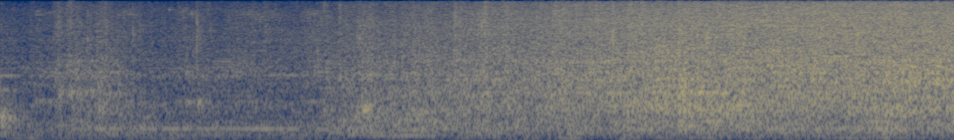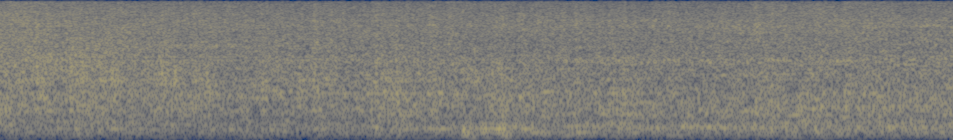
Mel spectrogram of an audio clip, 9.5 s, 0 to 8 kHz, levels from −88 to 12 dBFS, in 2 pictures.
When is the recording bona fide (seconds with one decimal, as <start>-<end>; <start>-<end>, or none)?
0.0-6.2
